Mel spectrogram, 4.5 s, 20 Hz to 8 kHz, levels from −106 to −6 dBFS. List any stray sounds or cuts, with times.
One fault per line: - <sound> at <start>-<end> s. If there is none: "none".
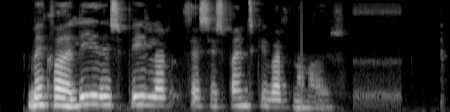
none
